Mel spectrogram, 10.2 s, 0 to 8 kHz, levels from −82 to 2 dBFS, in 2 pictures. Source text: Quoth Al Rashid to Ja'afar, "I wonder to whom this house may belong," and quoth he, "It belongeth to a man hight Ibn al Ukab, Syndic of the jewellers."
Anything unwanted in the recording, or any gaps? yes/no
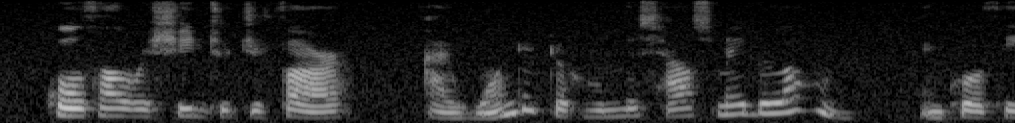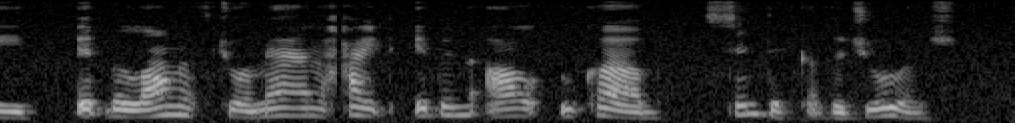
yes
